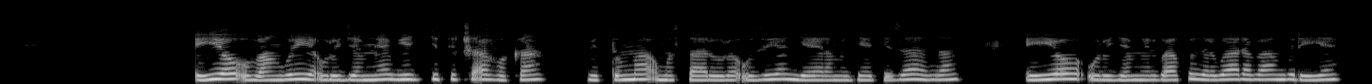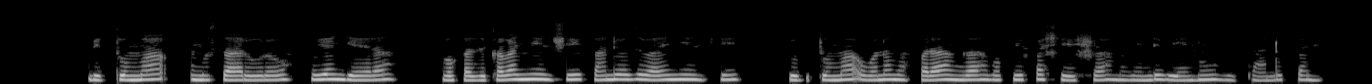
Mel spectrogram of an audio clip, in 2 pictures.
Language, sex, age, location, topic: Kinyarwanda, female, 18-24, Musanze, agriculture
